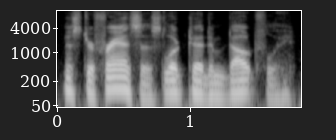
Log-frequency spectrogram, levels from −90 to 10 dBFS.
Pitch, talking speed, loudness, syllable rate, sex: 95 Hz, 195 wpm, -17 LUFS, 6.1 syllables/s, male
